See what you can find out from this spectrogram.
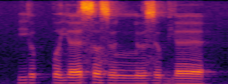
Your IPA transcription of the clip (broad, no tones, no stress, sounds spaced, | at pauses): j ʏ pː ə j ɛ s ə z ʏ lː ʏ z ʏ b j ɛ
